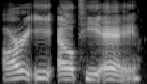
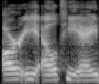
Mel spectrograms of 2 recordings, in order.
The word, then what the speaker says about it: RELTA: Alright, so before he starts to discuss about the developer Q&A on R.E.L.T.A. Okay, so I'm really sorry I pronounced it like R.E.L.T.A.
